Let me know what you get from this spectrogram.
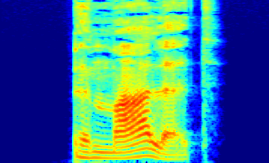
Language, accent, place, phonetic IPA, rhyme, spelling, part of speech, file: German, Germany, Berlin, [bəˈmaːlət], -aːlət, bemalet, verb, De-bemalet.ogg
- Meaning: second-person plural subjunctive I of bemalen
